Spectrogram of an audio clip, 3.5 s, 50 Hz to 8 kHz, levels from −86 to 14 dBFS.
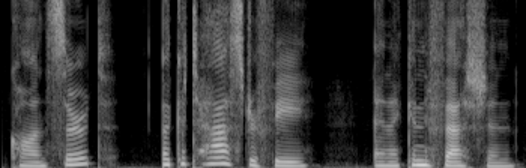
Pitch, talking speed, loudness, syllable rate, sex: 210 Hz, 120 wpm, -19 LUFS, 4.9 syllables/s, female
